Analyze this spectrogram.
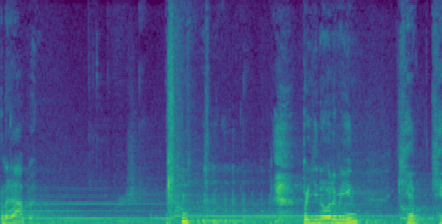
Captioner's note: group laughter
